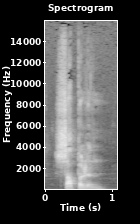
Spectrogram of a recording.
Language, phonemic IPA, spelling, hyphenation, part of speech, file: Dutch, /ˈsɑ.pə.lə(n)/, sappelen, sap‧pe‧len, verb, Nl-sappelen.ogg
- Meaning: to toil, to work hard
